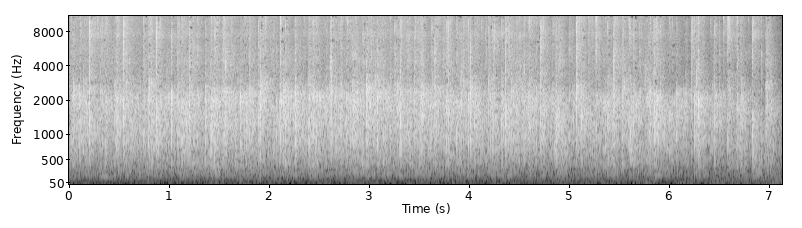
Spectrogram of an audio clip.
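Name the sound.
round of applause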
